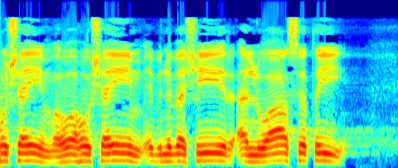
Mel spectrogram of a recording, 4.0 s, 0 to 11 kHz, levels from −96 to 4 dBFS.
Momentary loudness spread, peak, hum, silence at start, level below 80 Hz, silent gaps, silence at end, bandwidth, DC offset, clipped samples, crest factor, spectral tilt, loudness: 3 LU; 0 dBFS; none; 0 s; -56 dBFS; none; 0.55 s; 8 kHz; under 0.1%; 0.4%; 10 dB; -4.5 dB/octave; -10 LUFS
